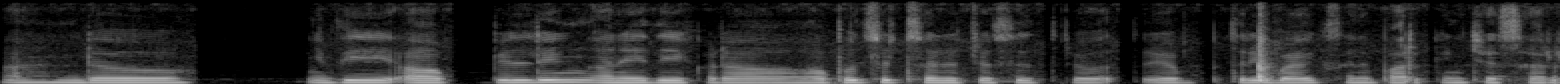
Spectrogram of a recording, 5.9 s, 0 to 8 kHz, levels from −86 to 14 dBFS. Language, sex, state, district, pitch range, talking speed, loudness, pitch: Telugu, female, Andhra Pradesh, Annamaya, 185-195 Hz, 155 wpm, -23 LUFS, 190 Hz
